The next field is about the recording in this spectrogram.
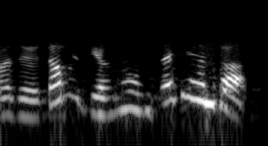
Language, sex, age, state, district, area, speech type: Nepali, female, 45-60, West Bengal, Kalimpong, rural, conversation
